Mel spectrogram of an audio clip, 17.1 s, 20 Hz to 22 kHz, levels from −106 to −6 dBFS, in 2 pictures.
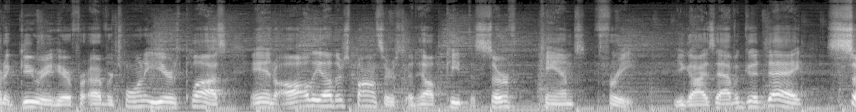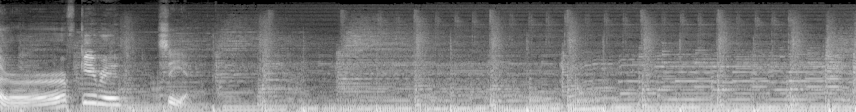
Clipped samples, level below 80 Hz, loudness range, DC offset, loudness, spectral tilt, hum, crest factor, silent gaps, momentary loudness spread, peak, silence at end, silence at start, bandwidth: under 0.1%; -30 dBFS; 8 LU; 1%; -20 LUFS; -5.5 dB/octave; none; 18 dB; none; 11 LU; -2 dBFS; 0 s; 0 s; over 20 kHz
